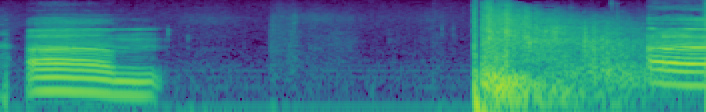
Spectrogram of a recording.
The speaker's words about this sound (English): Shots fired.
